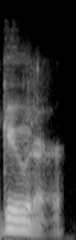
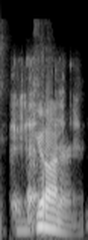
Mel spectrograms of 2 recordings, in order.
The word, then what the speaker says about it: Gunner: a new thing yeah you might have heard some British person pronouncing it gonner but it's gunar right I will say I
